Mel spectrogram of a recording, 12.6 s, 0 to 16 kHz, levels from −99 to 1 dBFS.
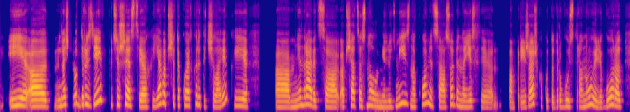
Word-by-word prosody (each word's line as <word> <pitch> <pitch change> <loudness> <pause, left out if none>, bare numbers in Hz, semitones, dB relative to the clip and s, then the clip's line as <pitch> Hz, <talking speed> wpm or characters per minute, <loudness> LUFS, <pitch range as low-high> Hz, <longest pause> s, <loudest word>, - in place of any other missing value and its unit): И, 235 +3 +5
а 210 0 +7
насчёт 255 +7 -3
друзей 280 - +3
в 415 +1 -37
путешествиях. 245 -7 +2
Я 255 +8 0
вообще 310 -3 -1
такой 245 -1 -1
открытый 255 -2 -7
человек, 200 - -3
и, 225 -3 -1 0.5
а, 185 -1 +3
мне 200 +6 -4
нравится 205 -8 +2
общаться 225 +4 -1
с 205 - +1
новыми 205 -6 -3
людьми, 220 +12 -3
знакомиться, 215 - -3
особенно 220 +2 -4
если 190 -2 -6 0.2
там 175 -2 -7
приезжаешь 225 +13 0
в - - -20
какую-то 195 -2 -11
другую 195 +3 -6
страну 200 +6 -3
или 190 -6 -2
город, 210 +2 0
215 Hz, 145 wpm, -22 LUFS, 195-255 Hz, 0.5 s, а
